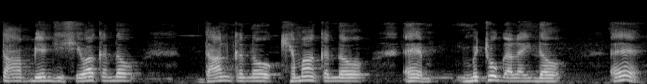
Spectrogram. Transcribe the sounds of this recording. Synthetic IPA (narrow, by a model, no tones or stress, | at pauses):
t̪ɐʋ̤ãɓijənɪ̆d͡ʑiːseːʋakɐ̃nd̪ɦo | d̪aːnkɐ̃nd̪ookʰɐmãkɐ̃nd̪ɦoɛ̃ːmɪʈʰoɠaːl̤aːĩːn̆d̪oo | ɛ̃ː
